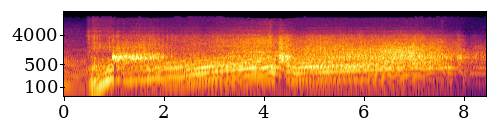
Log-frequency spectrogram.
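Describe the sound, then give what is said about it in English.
A 2008 Ford Mustang Bullitt's engine revs loudly as the car drives. The deep roar climbs steadily in pitch, dips briefly as if shifting, then climbs again before another short drop near the end. “Here's the 2008 Bullet Mustang in action.”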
